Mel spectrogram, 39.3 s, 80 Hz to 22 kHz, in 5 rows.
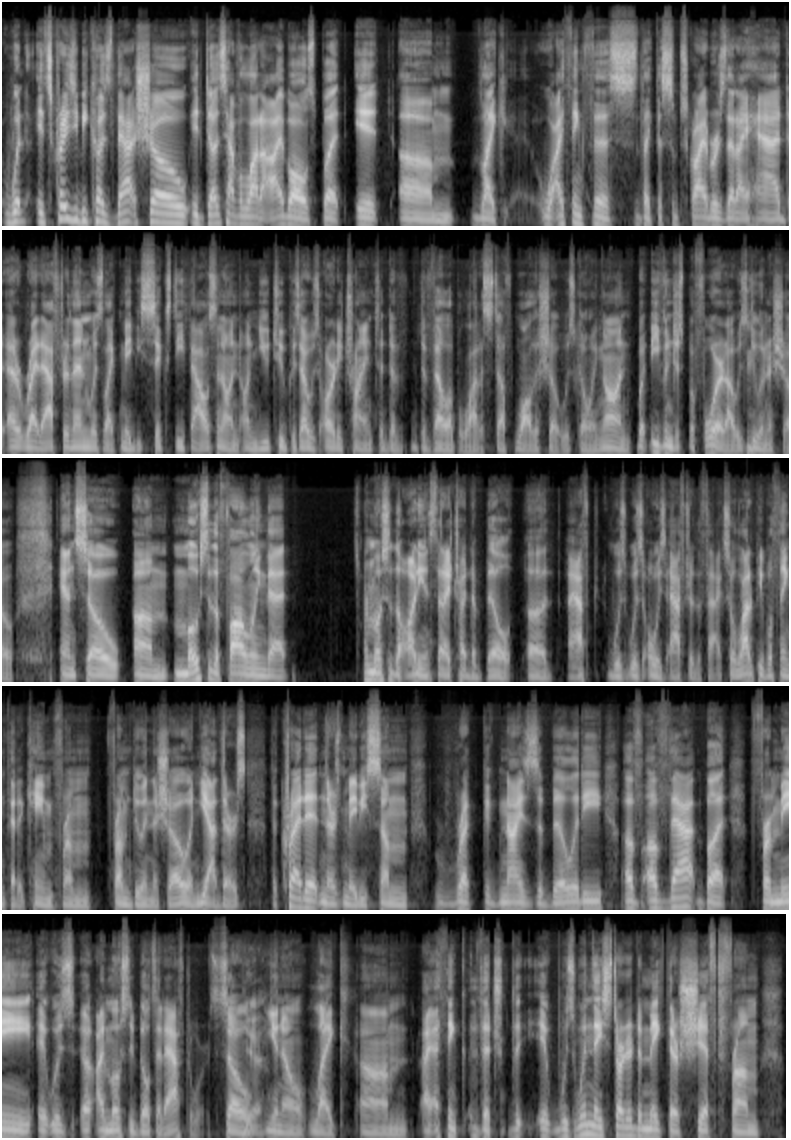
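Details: Adult man who developed a stutter at age 20 after a softball to the throat and a fall causing a major concussion and a minor vocal contusion, later found to be neurogenic; neurogenic stuttering.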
